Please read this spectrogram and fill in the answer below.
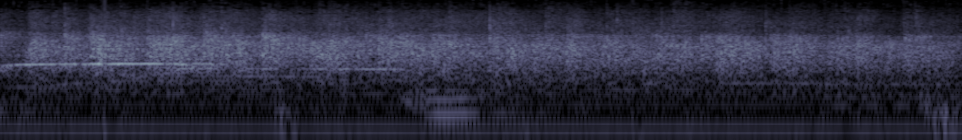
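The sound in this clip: A church audience applauds in acclamation of Jesus. The clapping is soft but steady and continuous, tapering slightly toward the end.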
